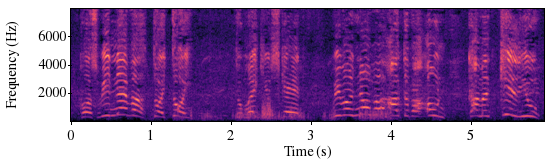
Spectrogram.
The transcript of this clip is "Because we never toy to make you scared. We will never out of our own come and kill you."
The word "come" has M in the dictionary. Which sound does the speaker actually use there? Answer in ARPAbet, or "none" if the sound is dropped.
M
